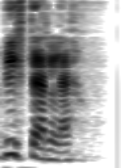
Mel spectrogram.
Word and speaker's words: Wichterle: Wichterle, is that how I pronounce his name? Otto Wichterle. – Otto Wichterle. Wichterle.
